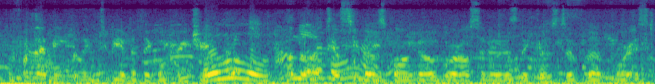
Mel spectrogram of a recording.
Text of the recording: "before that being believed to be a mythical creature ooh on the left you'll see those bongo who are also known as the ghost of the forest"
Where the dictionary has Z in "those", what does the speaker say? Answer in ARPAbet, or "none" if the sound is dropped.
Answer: Z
